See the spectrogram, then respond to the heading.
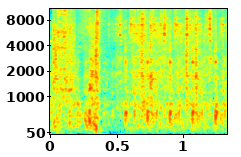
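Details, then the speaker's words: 1919 Domestic side-shaft hit-and-miss engine, timing slightly advanced: light metallic rattle ticking evenly several times a second over the slow thump, traced to a loose nut and bolt up top; some connecting-rod big-end clearance also audible. "You hear a little rattling, but then Mike said, show him where that rattling"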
